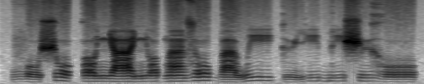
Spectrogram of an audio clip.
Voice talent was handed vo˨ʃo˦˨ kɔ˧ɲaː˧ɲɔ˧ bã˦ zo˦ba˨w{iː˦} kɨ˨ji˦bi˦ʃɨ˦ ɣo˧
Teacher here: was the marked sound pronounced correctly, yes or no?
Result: yes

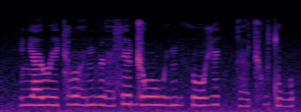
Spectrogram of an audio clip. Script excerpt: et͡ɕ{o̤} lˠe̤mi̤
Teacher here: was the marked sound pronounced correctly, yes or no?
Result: yes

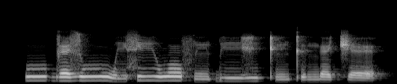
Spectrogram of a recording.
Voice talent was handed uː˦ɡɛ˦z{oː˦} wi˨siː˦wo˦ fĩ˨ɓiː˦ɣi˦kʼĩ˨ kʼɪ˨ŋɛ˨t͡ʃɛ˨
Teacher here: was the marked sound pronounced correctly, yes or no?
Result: no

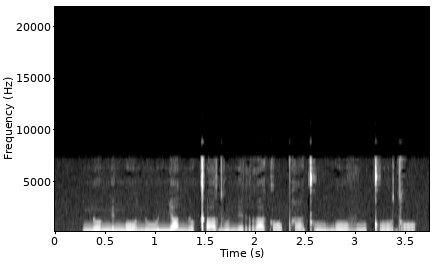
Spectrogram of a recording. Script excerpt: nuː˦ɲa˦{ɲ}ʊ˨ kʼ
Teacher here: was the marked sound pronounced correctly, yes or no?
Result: no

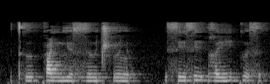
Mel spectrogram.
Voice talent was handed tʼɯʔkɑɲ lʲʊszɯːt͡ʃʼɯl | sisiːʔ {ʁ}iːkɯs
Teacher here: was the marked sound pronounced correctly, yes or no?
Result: yes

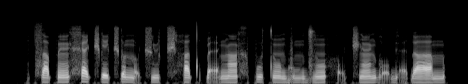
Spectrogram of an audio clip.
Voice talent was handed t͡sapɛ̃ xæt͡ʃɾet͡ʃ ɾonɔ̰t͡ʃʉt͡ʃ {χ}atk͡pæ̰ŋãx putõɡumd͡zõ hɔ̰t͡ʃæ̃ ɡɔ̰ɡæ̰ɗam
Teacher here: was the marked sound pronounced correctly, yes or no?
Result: no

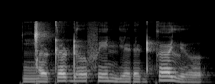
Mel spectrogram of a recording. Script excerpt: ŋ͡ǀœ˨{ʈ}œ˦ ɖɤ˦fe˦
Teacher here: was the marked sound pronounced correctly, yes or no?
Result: yes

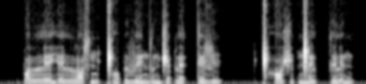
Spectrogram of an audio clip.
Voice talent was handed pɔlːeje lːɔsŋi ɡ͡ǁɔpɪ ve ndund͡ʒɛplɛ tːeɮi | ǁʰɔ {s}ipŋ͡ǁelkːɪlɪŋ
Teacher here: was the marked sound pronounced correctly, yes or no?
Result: no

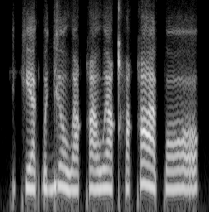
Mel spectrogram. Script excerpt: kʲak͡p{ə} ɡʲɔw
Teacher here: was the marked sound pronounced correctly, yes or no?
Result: yes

